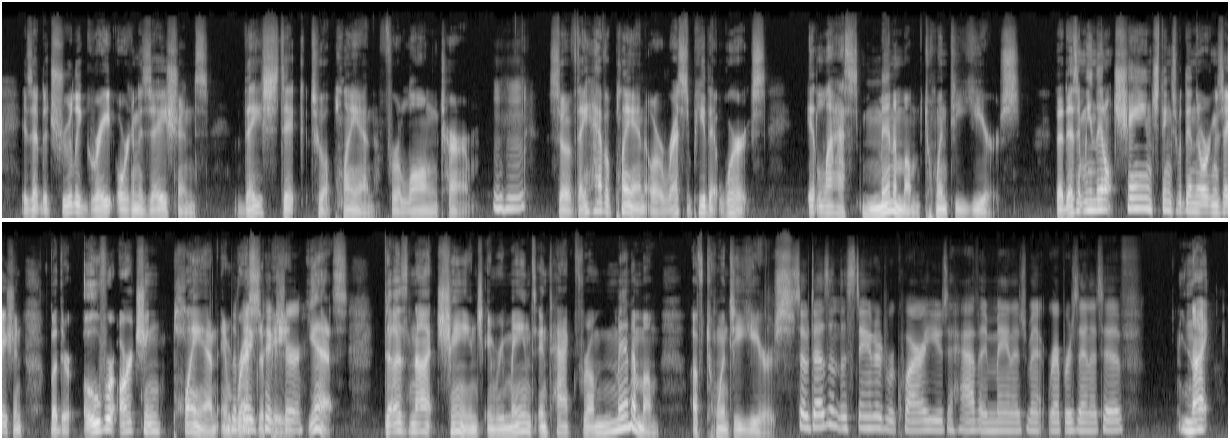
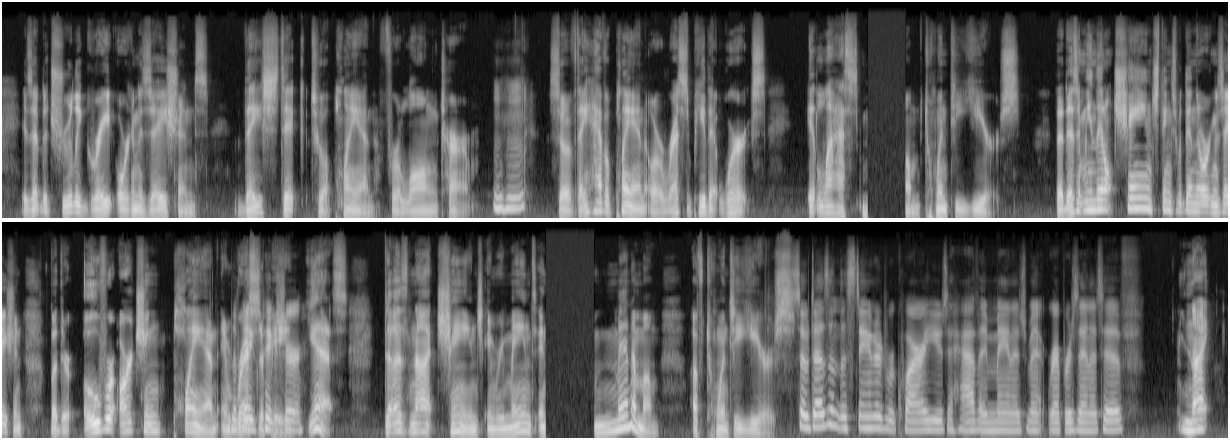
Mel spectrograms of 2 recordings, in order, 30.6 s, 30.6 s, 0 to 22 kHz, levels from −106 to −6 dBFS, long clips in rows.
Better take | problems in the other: first | audio cutting out; at 11 s and at 22 s for 0.5 s

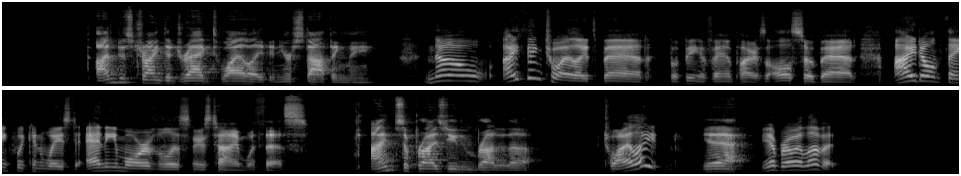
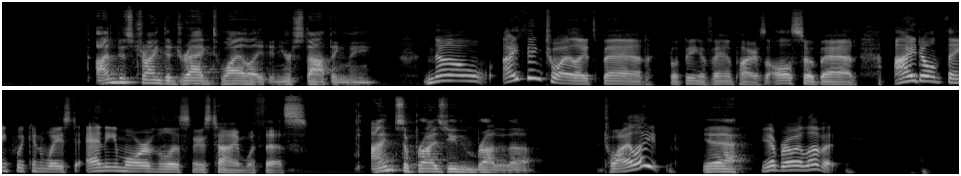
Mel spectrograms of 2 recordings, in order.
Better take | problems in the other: second | thin; very; fading below 800 Hz

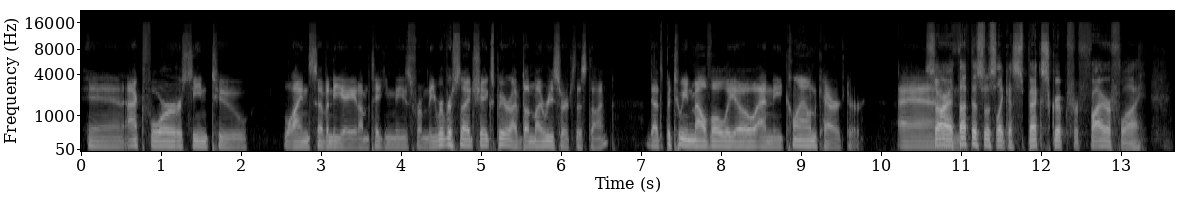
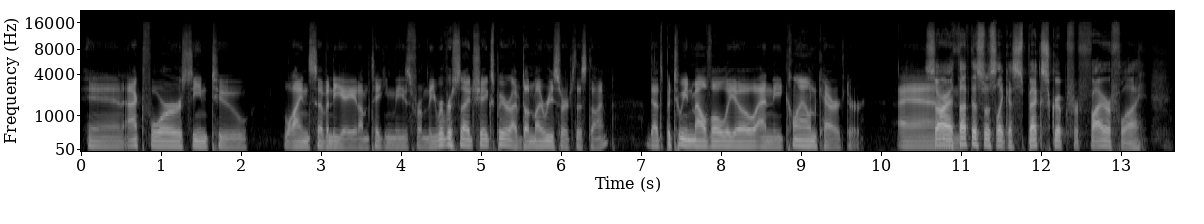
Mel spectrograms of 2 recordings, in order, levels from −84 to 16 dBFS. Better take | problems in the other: second | garbled, watery; slightly; nothing above 16 kHz

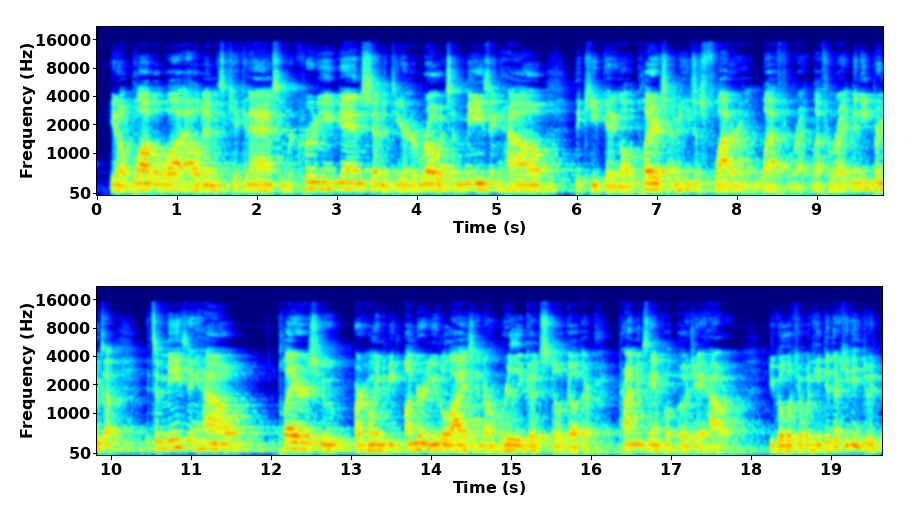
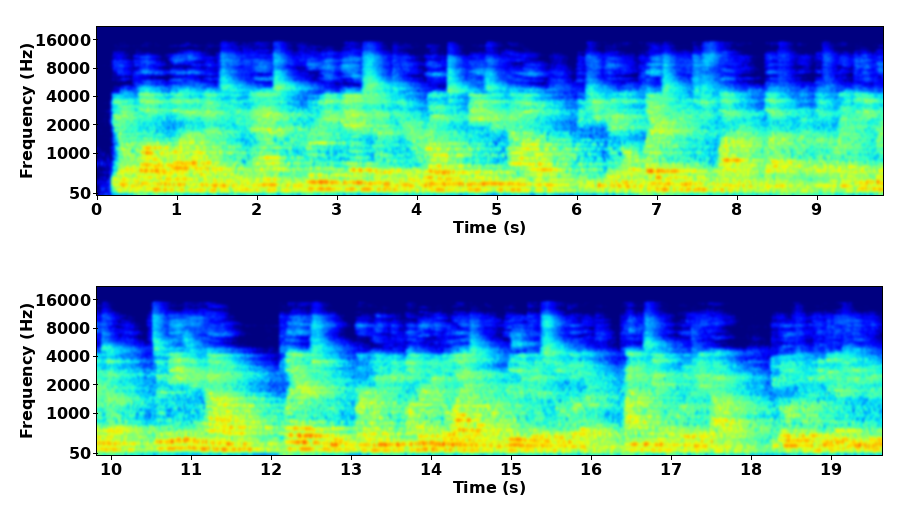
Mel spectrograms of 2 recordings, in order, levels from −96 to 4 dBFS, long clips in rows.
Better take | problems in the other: first | room echo; strong; dies away in 1.9 s; slight in the first // off-mic speech; far

